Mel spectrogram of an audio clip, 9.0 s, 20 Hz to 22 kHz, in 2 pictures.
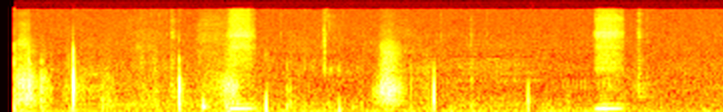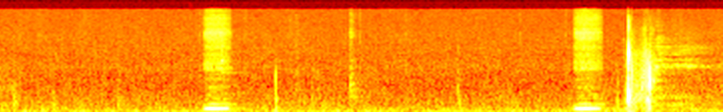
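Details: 1996 Toyota 4Runner just after engine shut-off: soft tick-and-hiss repeating about every two seconds; owner unsure whether from brake booster or transmission, cause unconfirmed.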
